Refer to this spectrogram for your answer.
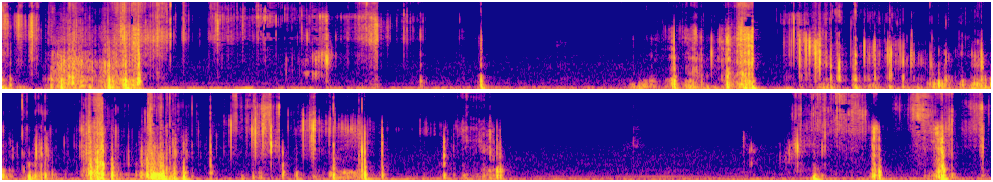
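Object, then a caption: Plastic film stretched over a microphone grille. Fingertips and long nails scratch clear plastic wrap stretched over a hollow microphone grille, with Vaseline, then a hand grips and rubs the film. Bursts of dry crinkling, crunching and scratchy tearing-like noise carry bright hiss over heavy low rumble and thuds. The rustling pauses into near silence twice before resuming.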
